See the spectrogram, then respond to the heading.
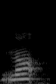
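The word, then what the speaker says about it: の: It's pronounced as no.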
